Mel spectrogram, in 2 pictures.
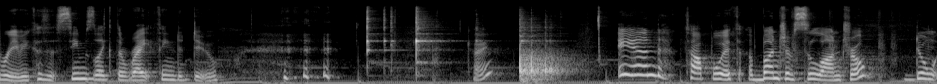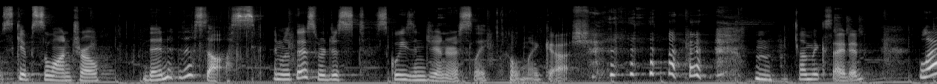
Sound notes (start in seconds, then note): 16.0 laughs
